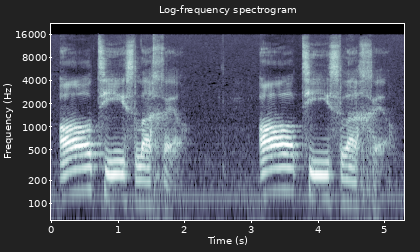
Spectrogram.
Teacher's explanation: In the word slechel, there's an X wedge, which is a throat clearing sound made in the back of your throat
